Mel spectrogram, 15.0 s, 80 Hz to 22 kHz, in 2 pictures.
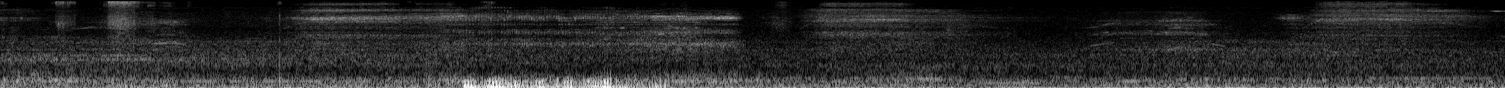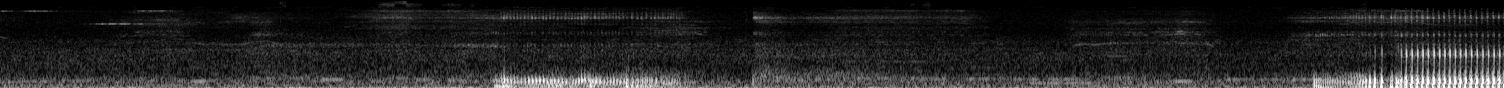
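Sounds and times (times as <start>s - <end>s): dog snoring and snuffling: 1.5s - 4.5s, 9.8s - 11.8s, 14.0s - 15.0s.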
